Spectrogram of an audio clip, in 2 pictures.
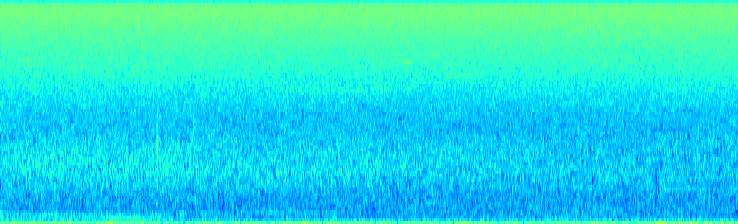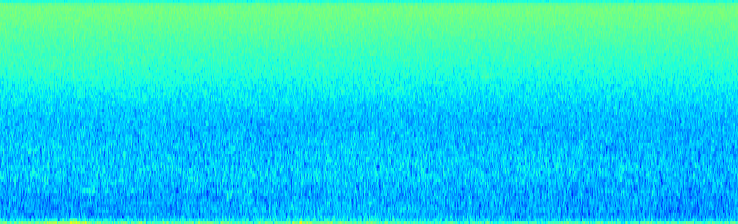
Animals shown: forest ambience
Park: Acadia National Park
